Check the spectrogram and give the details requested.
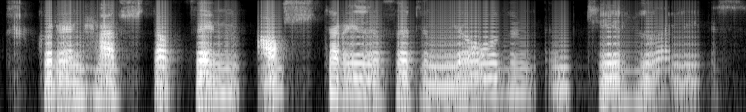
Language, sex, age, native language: Icelandic, male, 14, Icelandic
